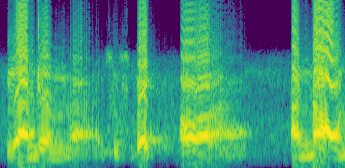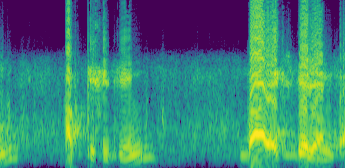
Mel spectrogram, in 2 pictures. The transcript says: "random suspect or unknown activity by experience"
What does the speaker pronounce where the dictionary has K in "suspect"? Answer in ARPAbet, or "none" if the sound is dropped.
K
